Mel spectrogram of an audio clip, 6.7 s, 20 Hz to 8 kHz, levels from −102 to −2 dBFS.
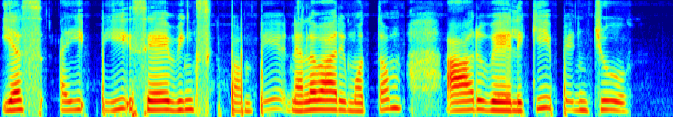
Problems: constant background noise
